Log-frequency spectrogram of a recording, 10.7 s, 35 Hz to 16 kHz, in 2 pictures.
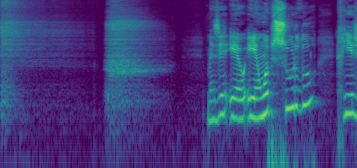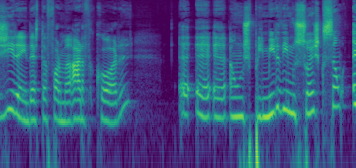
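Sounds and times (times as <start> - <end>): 
deep calming breaths from an upset person trying to settle down: 0.0 - 3.1
speech: 3.1 - 10.7.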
